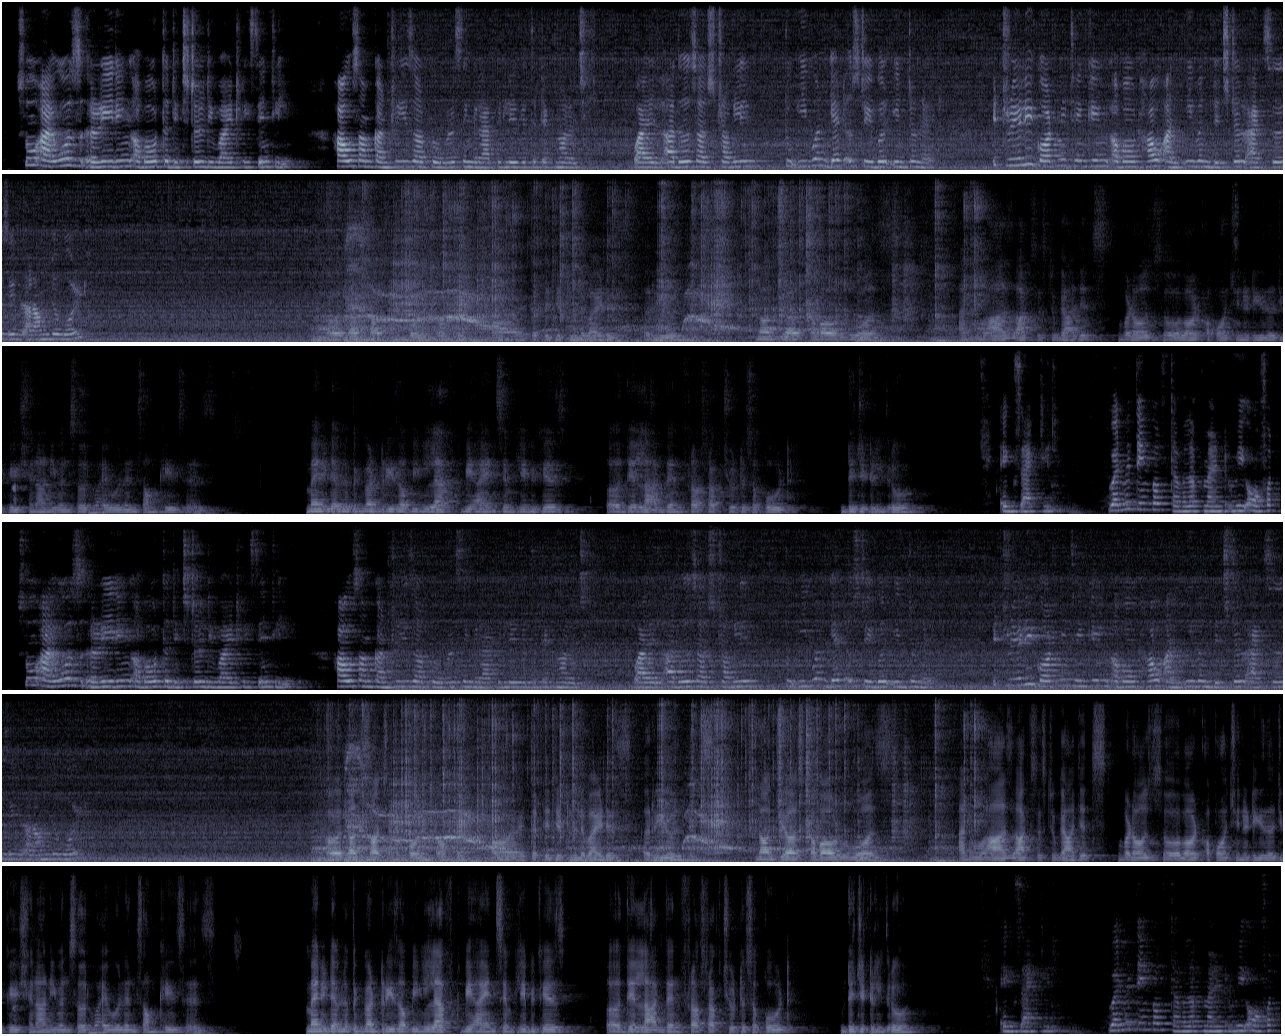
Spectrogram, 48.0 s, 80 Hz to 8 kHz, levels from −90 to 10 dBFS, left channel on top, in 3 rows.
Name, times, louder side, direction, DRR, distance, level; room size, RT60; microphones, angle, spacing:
voice 1, 0.2-3.6 4.2-7.4 7.9-9.5 9.8-11.7 12.0-12.1 12.4-17.1 44.5-45.2 45.9-47.9, left 5 dB, 80° left, 12 dB, 0.6 m, -36 dB
sound 1, 4.8-22.4, equal, 50° left, 1.5 m, -48 dB
sound 2, 19.9-28.3, right 2 dB, 15° right, 1.5 m, -41 dB
voice 2, 20.0-24.9 25.4-27.2 28.0-34.7 35.8-39.0 39.6-41.9 42.5-43.4, right 4 dB, 45° right, 10 dB, 0.5 m, -41 dB
14.0 x 6.1 x 2.5 m, 0.91 s
head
